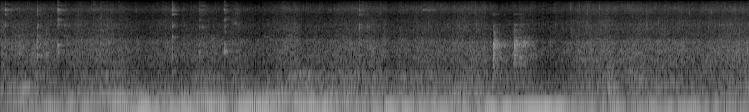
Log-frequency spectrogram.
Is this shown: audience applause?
no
